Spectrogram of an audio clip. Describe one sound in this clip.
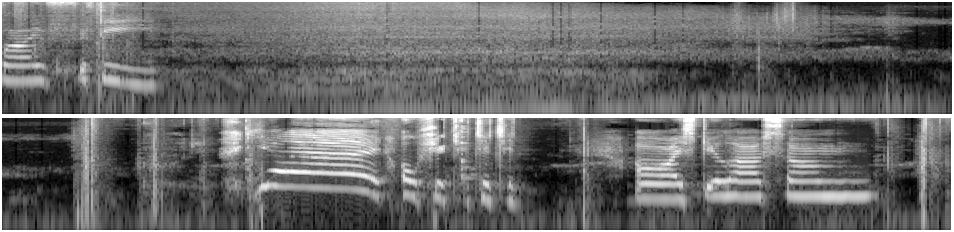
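A child shouts and exclaims excitedly close to a microphone.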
